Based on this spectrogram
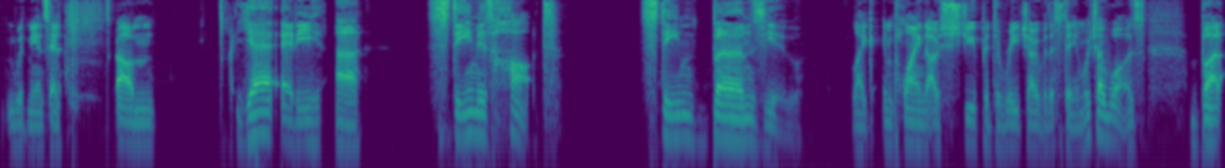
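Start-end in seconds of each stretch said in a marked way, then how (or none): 2.4-8.0 slow, mock-patient sarcasm; sarcastic. Girlfriend mocking his steam burn, slow sarcastic drawl. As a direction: drag it out like explaining to a child. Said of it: "she got all sarcastic with me".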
